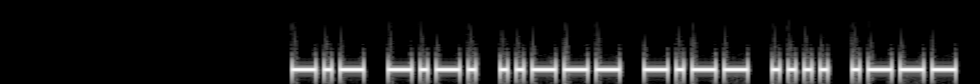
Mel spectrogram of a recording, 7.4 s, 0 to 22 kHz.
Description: Morse code, heard as a keyed tone, about 20 wpm, 700 Hz. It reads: KC2YHJ
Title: USA Call Signs - 6 Characters - Repeated 3x - 20wpm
